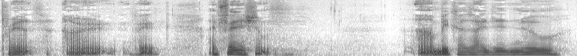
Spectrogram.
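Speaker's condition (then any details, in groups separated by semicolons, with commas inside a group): Progressive supranuclear palsy; progressive degenerative condition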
